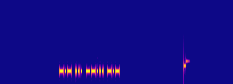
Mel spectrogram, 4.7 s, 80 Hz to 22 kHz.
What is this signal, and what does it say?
Morse code, heard as a keyed tone, about 42 wpm, 700 Hz. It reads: KS7K
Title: USA Call Signs - 4 Characters - 4x Character Spacing - 45wpm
